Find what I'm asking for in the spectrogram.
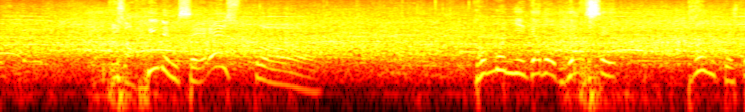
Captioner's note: Aleister thuds; commentator speaking Spanish; crowd cheering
